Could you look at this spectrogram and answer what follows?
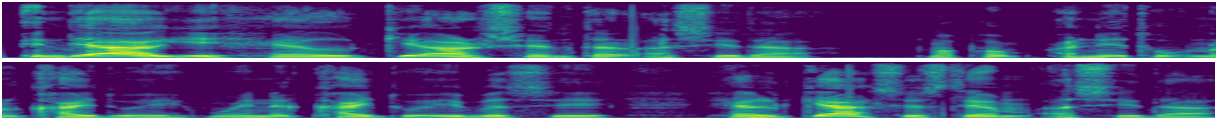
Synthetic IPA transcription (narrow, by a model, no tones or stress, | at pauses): indijaɡihelkejaɾsentɐɾʔɐ̰sidɐmɐpʰɐmɐnitʰok̚nɐkʰajdojmojnɐkʰajdojbɐsi | helkejaɾsistemɐsidɐ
